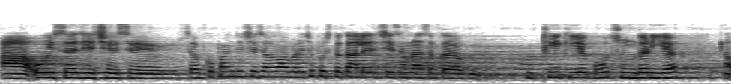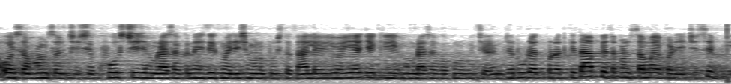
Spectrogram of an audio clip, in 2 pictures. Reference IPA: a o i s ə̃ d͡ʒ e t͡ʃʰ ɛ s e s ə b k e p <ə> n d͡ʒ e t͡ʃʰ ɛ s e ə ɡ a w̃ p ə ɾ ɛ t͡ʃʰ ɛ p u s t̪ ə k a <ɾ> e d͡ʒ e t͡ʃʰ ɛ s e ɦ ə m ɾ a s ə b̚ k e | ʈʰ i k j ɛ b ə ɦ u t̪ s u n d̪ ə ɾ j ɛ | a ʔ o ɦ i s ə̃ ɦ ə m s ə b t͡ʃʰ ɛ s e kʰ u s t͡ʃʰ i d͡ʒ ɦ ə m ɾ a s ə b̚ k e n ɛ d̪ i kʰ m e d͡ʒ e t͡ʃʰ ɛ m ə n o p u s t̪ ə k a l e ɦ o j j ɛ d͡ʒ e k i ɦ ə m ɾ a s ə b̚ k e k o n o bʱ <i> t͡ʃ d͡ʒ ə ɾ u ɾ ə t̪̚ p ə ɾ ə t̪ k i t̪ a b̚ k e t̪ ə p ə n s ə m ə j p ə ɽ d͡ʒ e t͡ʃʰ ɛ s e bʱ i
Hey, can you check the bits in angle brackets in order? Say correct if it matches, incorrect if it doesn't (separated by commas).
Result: correct, incorrect, correct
